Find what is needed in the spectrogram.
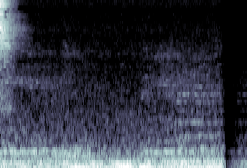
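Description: Quiet, steady low rumble of outdoor background noise with no distinct events.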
